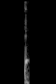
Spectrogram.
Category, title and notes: Sound effects > Objects / House appliances
My original old recording for pretty popular so i have made x3 more different versions of opening a magic potion/exilir for an RPG game. See description below a wrote for my orignal recording for what you could do when combining sounds with it... A sound effect of opening a magic potion. The character pops of the the cork lid and then once you add your following sound effects drinking the exilir. Also some bubbling sounds could be cool as well as a magical sound effect added as well. It would be great to be used in an rpg game followed by a drinking/gulping sound then a satisfied arrrgghh! Thats just how i picture it like the good ol' rpgs they used to make. Could be used for anything elese you can think of as well. It only has been edited to remove background noise of either side of clip and also volume was amplified by 5db overall due to a quiet recording. Helps to say if you need to quit down or rise volume you know where the baseline is.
